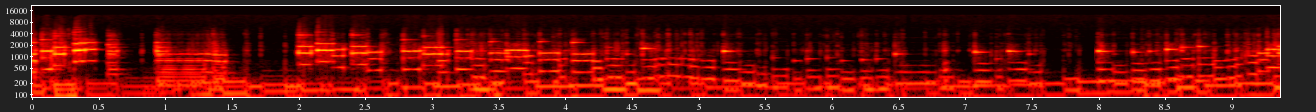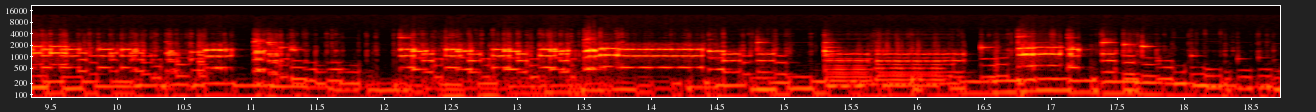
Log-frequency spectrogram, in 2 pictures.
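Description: Jazz improvisation on a Hammond organ: quick runs of notes over a bass line, with chords held for a second or two about halfway through and again near the end.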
